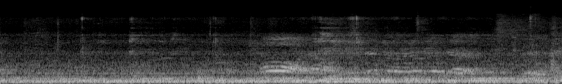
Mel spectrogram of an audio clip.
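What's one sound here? A man speaks calmly to an audience, heard from across a room.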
